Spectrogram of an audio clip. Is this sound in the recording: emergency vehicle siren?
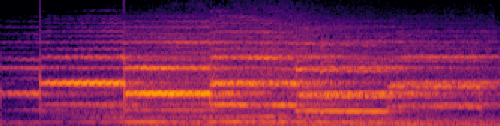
yes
